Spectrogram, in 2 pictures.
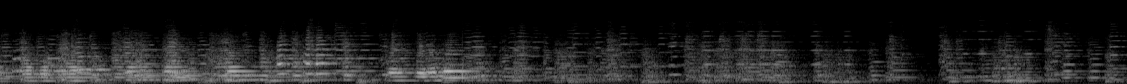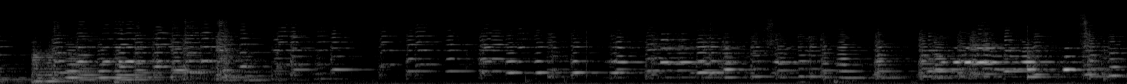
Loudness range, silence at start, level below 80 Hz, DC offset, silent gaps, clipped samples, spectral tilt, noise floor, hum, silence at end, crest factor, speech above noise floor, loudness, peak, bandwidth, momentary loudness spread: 14 LU; 0 s; -64 dBFS; under 0.1%; none; under 0.1%; -6 dB/octave; -55 dBFS; none; 0 s; 20 dB; 25 dB; -35 LUFS; -14 dBFS; 14.5 kHz; 18 LU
